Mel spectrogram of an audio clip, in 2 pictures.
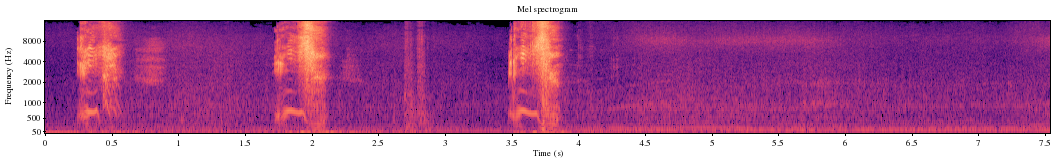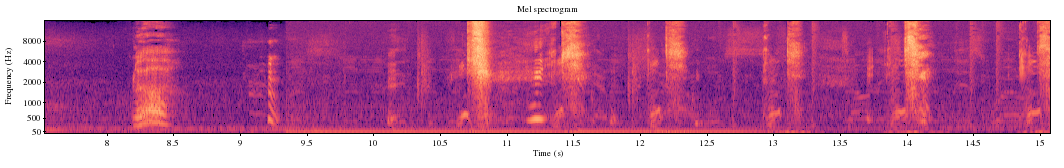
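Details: A run of about four sharp, hissing bursts with smaller breaths between, from someone who can't stop sneezing for two minutes straight; repeated sneezing.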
